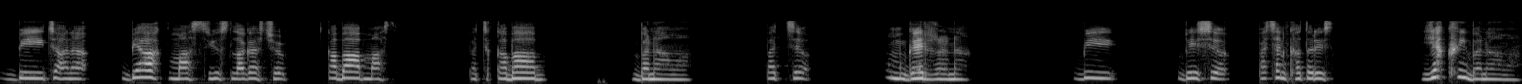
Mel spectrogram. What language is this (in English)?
Kashmiri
